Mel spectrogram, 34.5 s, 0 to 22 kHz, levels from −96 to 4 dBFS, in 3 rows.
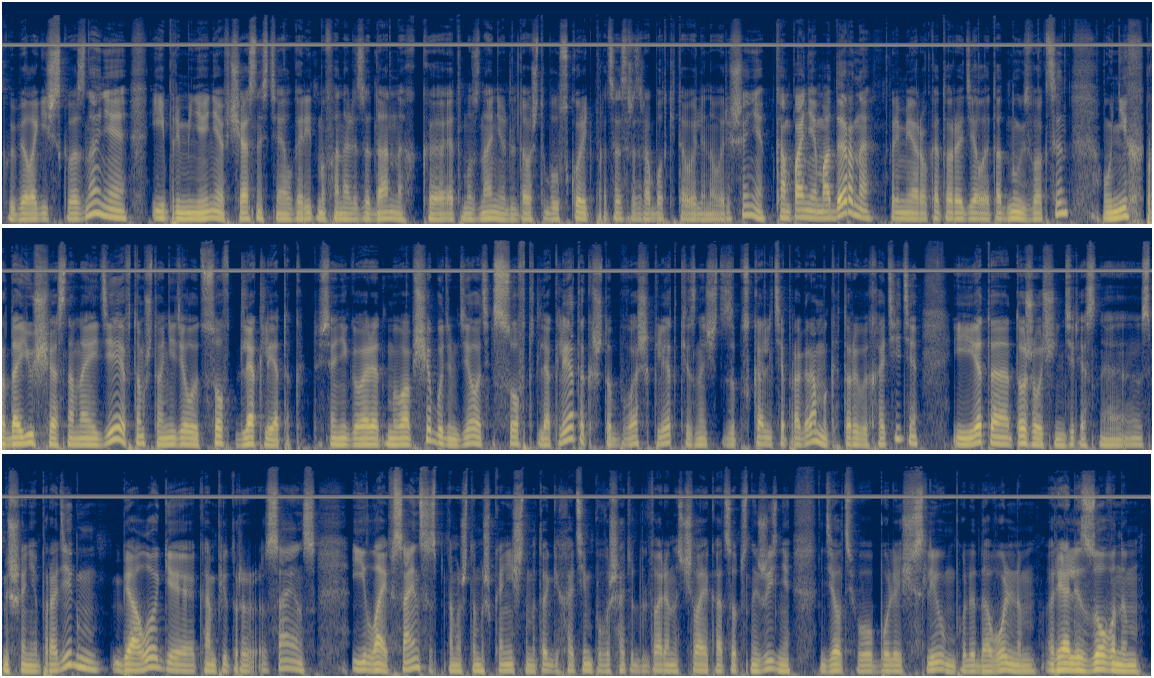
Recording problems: high-pitched whine; loud; throughout; 10 kHz, 8 dB below the speech

